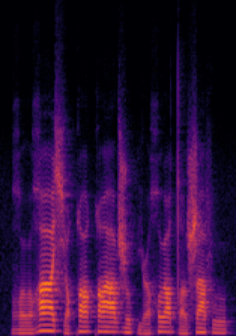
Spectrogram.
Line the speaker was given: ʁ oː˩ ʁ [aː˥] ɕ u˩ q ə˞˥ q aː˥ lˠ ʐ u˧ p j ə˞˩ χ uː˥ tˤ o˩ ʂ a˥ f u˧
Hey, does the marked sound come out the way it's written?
yes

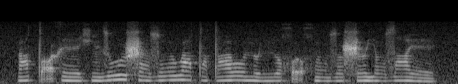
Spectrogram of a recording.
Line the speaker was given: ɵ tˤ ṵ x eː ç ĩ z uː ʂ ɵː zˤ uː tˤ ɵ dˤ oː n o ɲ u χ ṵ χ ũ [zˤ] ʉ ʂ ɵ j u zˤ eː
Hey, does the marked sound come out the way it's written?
yes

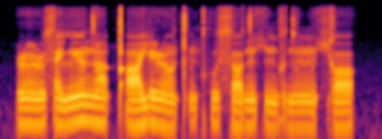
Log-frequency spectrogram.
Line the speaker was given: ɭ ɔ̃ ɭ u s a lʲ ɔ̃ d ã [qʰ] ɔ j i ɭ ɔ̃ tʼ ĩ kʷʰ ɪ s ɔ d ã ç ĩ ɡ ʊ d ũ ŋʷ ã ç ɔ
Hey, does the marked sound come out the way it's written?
no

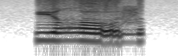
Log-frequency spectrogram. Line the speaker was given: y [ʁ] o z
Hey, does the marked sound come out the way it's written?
yes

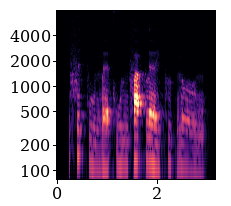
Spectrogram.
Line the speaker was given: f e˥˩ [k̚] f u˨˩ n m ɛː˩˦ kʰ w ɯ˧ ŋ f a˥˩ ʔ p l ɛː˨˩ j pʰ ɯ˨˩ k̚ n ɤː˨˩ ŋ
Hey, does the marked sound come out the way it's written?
yes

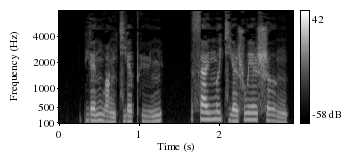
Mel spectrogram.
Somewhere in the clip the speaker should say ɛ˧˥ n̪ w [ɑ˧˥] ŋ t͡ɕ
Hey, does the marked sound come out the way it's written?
no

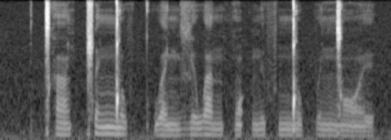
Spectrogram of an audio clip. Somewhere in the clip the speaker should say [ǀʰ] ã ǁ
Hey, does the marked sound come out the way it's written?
yes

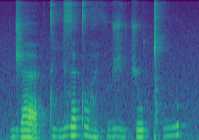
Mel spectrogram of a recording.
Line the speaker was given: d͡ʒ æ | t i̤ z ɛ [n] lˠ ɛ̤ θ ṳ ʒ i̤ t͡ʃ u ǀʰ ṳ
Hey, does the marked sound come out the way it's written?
no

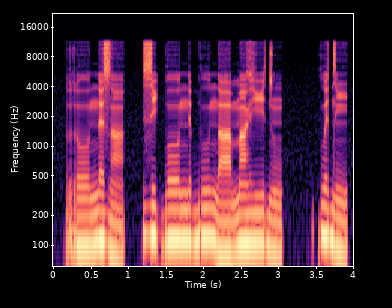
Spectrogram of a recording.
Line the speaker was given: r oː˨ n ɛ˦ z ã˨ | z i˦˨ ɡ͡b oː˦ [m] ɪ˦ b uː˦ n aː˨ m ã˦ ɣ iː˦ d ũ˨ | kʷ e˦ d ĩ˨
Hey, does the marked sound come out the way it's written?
no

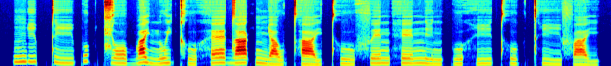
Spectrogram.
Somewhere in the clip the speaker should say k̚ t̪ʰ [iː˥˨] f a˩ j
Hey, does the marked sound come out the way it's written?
no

